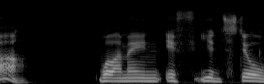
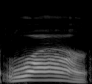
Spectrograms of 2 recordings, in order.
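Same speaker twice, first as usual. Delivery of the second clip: playful rawr; 6 semitones higher than usual. Pretend. Playful monster growl.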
